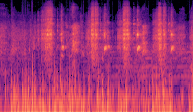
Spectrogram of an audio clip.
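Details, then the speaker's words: Semi truck driveshaft polyurethane carrier bearing shaken by hand from underneath: irregular clunks and scrapes from loose play; a worn carrier bearing that caused a road howl while driving. "i've got all kinds of play if you can hear that in my carrier bearing so i've got a carrier bearing going out"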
